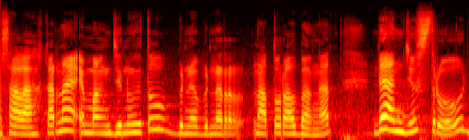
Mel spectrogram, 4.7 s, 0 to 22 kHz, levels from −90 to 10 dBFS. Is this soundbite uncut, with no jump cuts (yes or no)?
yes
